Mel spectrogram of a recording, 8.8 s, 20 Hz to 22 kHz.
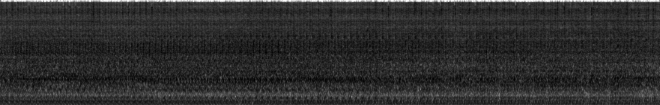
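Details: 1962 VW Type 2 van/bus flat-four, first start after sitting over 40 years, points cleaned, fed fuel by hand: even, steady chuffing idle with a regular low throb, no misses or stumbles; normal idle, engine not seized.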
